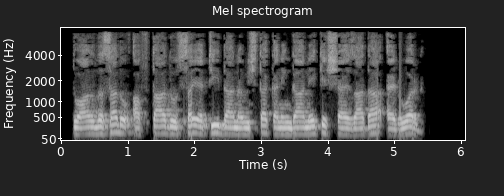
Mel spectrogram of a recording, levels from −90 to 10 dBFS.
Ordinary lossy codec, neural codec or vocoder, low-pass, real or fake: MP3, 32 kbps; none; 7.2 kHz; real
